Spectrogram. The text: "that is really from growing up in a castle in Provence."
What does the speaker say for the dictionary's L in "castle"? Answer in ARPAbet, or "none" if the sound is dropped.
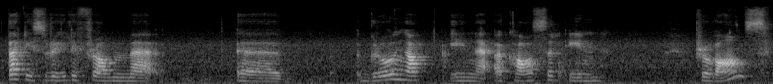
N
